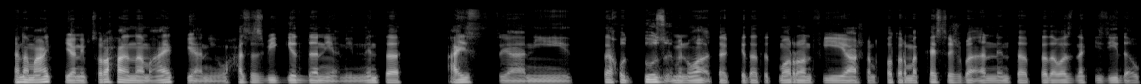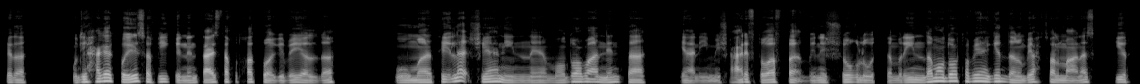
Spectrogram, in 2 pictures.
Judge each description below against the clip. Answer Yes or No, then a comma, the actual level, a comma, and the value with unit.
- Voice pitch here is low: Yes, low, 100 Hz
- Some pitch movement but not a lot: Yes, average, 3.0 semitones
